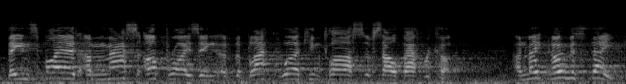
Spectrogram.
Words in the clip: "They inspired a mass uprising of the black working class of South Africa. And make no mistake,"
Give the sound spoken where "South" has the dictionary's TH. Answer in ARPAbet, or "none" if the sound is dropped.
TH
